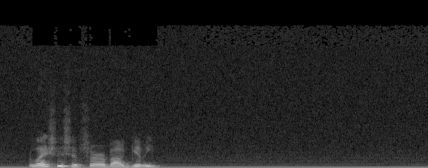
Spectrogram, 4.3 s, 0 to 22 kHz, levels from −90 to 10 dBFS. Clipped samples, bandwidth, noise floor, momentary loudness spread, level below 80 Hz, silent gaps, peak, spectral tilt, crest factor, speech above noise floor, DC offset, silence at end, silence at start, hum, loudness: under 0.1%; 19 kHz; -45 dBFS; 21 LU; -60 dBFS; none; -10 dBFS; -8 dB/octave; 20 dB; 20 dB; under 0.1%; 0 s; 0 s; 60 Hz at -45 dBFS; -26 LUFS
